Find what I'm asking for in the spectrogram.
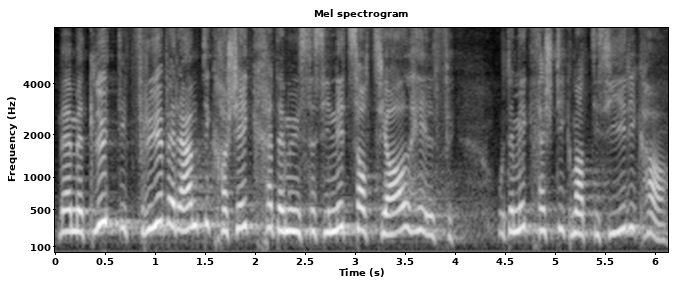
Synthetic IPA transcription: ʋɛnmət̪lyt̪ːifryəbɛɾænt̪ikχɑʃɪkχəd̥̪ɛmyəsəsiːnɪtsot͡sjɑːlɦɪlf | ʊd̥̪əmɪt̚kʰɛʃtiɡ̥mɑt̪isiːɾikhɑː

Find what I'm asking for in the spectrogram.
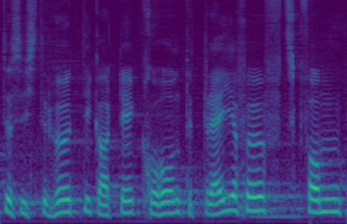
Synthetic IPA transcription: d̥̪ɑsɪʃd̥̪əɾɦøt̪ːɪɡɑɾtɪkʰχl̩ˠhʊnd̪̥ət̚d̥ɾɛjəføft͡skfɔm

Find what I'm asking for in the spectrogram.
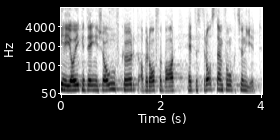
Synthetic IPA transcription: hɛɪoɪɾɡəndɛɪniʃouːfkʰhøːɾtʰɑ̰bəɾɔfəbɑːɾhɛt̚d̥ɑst̪ɾɔt͡sd̥ɛmfʊŋkt͡sjɔniət

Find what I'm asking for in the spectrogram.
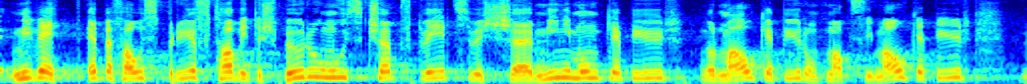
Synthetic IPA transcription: mɪɾʋɛtɛbəfɑlspɾyəfthɑːʋidəʃpøɾuːmuːskʃœpftʋɪt̚t͡sʋʏʃəminimumɡ̥ɛbyːɾ | nɔɾmɑːlɡɛbyːɾʊndmɑksimɑːlɡ̥ɛbyːɾ

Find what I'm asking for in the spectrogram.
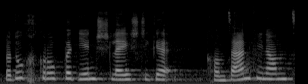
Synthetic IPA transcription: prɔd̪ukt̚ɡ̥rʊpːəd̥iənʃtlæɪʃtiɡə | kʰχɔnt͡sænfinɑnt͡s

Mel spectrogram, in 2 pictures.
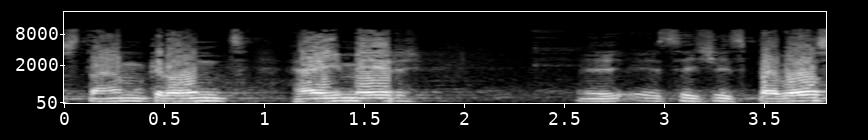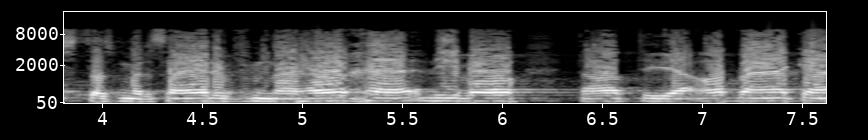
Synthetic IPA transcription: usd̥ɛmɡɾʊndhɛɪmɪːɾ | əsɪʃysb̥evʊst̚d̥ɑsməɾseːɾufmnəɦøːχənivoːd̥ɑːdyːəʔɑbvæːɡə

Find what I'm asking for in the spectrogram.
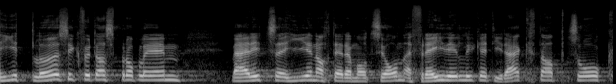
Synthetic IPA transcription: hiːətløːsiɡ̥fʏɾdɑspɾobleːm | ʋæːɾɪt͡sɛɦiːənɑχd̥ɛɾəmɔt͡sjoːnəfɾɛjʋɪlːiɡəd̥iɾækχtɑpt͡soːk

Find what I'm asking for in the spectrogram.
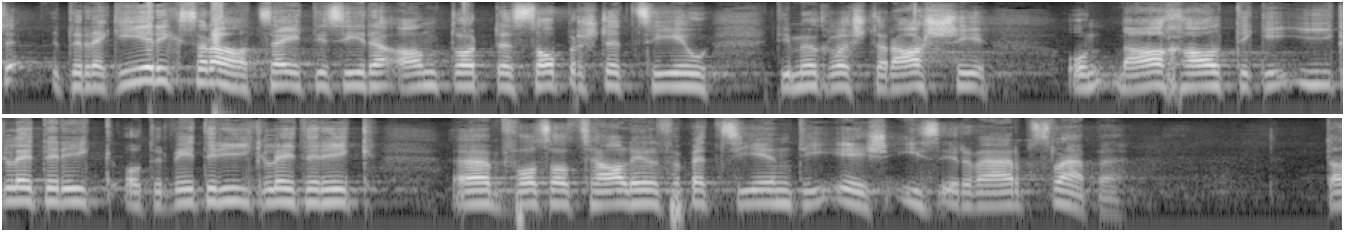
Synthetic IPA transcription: d̥əɾːɛɡiːəɾɪksraːtsɛɪtɪsiːɾəʔɑntvɔrt̚ːəsɔbəɾʃtət͡siːl | d̥imøɡləχʃtrɑʃi | ʔʊnnɑːχhɑltɪɡiʔiːɡlɪdəɾɪɡɔd̥̪əɾvɪd̪əɾiːɡlɪdəɾɪɡʔɛmfɔsɔt͡sjɑːlhɪlfəbet͡siːəndiʔɪʃisɛɾvæɾpslæb̥ə̰ | d̪̥ɑ

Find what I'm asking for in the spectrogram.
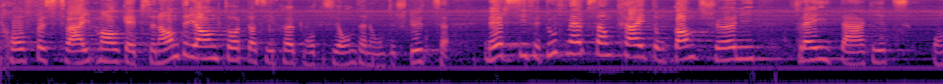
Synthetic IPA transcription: ɪχhɔfəst͡sʋæɪtmɑːlɡɛpsənɑnd̪əɾiɑntʋɔrt̚dɑsiːɾχœtmɔt͡sjoːnd̥̪ənʊnt̪əɾʃtʉt͡sə | mɛɾsifyrtuːfmɛrksɑmkχæɪtʊnt̚ɡ̥ɑnt͡sʃøːni | frɛjitæːɡ̥jɛt͡s | ʊ

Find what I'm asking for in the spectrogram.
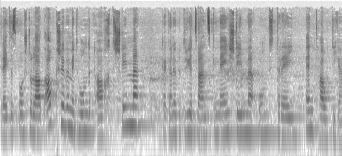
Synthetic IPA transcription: d̪əɾɛtɑspɔʃtulɑːt̪ɑp̚kʃɾiːbəmɪthʊnd̪ətɑχtʃtɪmːə | ɡ̥æːɡənʏbəɾd̥ryːət͡sʋænt͡sknɛɪʃtɪmːəʊntd̥rɛɪ | ɛnthɑltiɡ̥ə

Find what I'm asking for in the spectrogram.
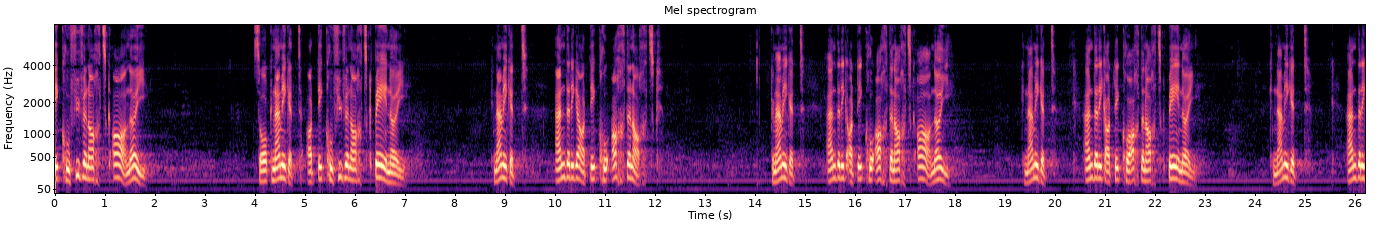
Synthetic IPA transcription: ɪkl̩ˠfyfənɑχt͡skʰɑːnœʏ | soːknæmɪɡətʔɑrtɪkχl̩ˠfyfənɑχt͡skb̥eːnœʏj | knæmɪɡət | ænd̪əɾɪɡəɑɾtɪkχl̩ʔɑχt̪ənɑχt͡sk | knæmɪɡət | ʔænd̪əɾɪɡɑɾtɪkl̩ʔɑχt̪ənɑχt͡skɑːnœʏ | knæmɪɡət | ʔænd̪əɾɪɡɑtɪkl̩ˠɑχtənɑχt͡skb̥eːnœʏ | knæmɪɡət | ʔænd̪əɾɪ

